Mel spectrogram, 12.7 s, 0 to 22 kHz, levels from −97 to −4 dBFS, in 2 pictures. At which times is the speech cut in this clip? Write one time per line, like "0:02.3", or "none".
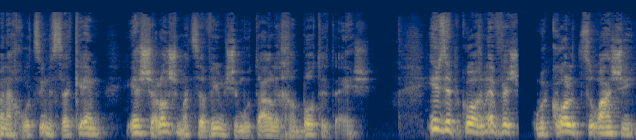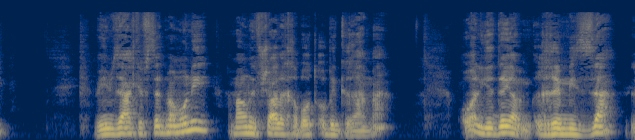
0:05.2
0:07.2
